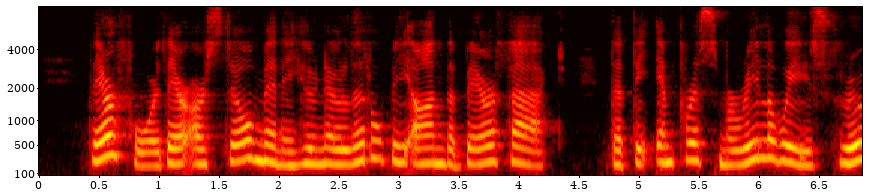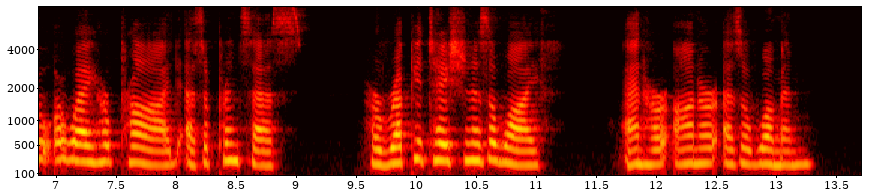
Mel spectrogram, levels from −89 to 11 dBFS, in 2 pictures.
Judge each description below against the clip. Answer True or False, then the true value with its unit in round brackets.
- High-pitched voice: True (230 Hz)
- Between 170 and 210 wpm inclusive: False (155 wpm)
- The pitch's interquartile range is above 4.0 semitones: False (3.6 semitones)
